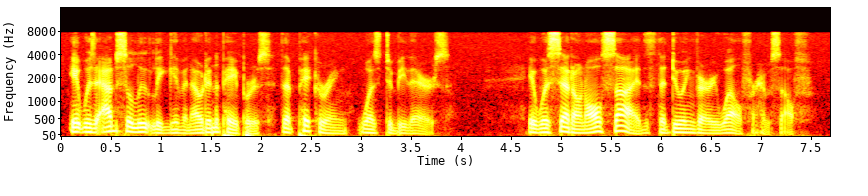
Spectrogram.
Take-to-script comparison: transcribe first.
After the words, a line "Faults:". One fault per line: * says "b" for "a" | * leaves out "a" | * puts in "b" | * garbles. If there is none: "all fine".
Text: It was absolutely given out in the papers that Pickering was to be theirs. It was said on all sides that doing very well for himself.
It was absolutely given out in the papers that Pickering was to be theirs. It was said on all sides that doing very well for himself.
Faults:
all fine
